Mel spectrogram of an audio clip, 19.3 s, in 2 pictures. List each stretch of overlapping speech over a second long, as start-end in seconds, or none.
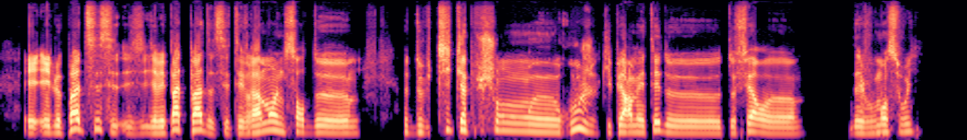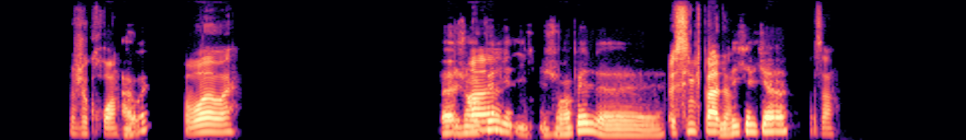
none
